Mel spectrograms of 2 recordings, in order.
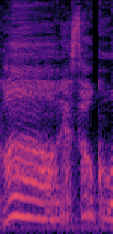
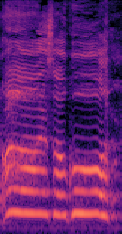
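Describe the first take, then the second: First: Breathy whisper of wonder, barely voiced; hushed little gasp of awe; awed whisper. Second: Put-on high, slow wide-eyed kid's wonder; childlike drawn-out awe. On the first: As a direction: whisper it in amazement. Amazed watching the effect. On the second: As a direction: say it like a kid amazed by fireworks. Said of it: "I was like a kid".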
